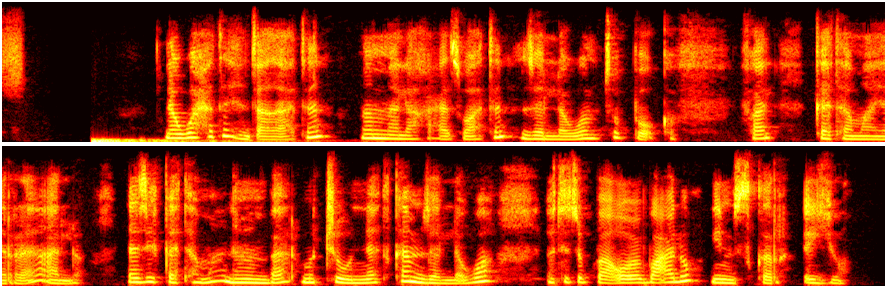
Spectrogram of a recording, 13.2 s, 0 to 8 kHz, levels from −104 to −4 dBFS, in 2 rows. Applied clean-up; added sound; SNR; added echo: neural mask model RNNoise.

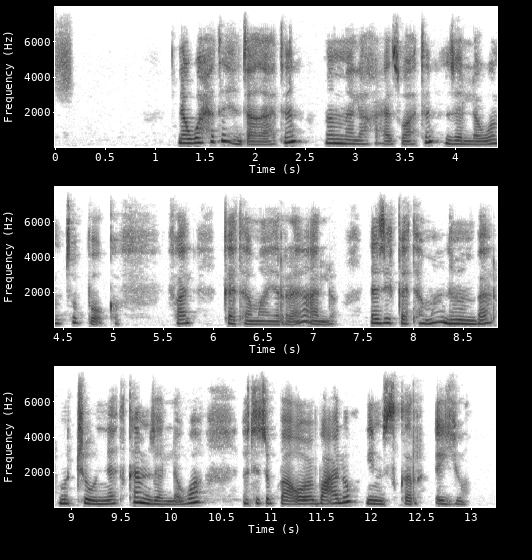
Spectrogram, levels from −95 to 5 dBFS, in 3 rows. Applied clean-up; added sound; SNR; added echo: none; none; none; none.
